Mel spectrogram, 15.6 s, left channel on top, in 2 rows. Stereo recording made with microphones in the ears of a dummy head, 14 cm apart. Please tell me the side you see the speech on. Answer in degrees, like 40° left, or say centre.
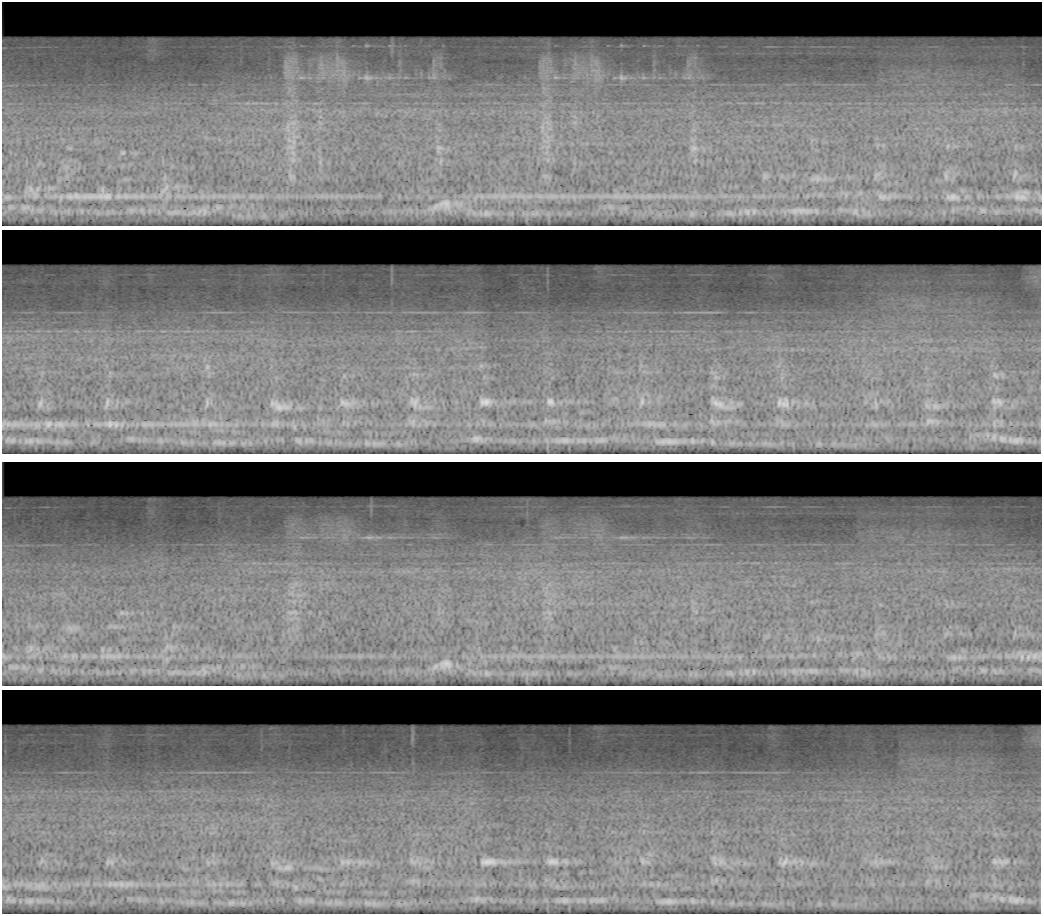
centre.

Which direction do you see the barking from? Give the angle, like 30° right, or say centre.
70° left.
